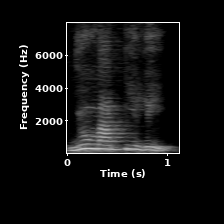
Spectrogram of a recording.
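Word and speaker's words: Jumapili: now we're gonna start with Sunday Sunday is Yuma pili and for those of you who don't know how to spell it it's j-u-m-a-p-i-l-i so a new mapini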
